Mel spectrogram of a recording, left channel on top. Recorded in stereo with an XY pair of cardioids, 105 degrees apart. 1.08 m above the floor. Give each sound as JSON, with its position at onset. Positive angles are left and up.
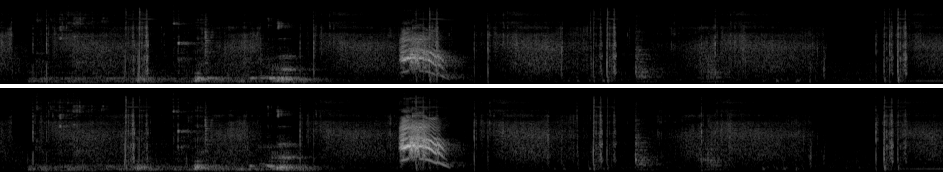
{"t": 0.3, "sound": "chewing", "azimuth_deg": -50, "distance_m": 3.0}
{"t": 2.0, "sound": "a snare drum", "azimuth_deg": -5, "distance_m": 1.4}
{"t": 4.0, "sound": "a scream", "azimuth_deg": -60, "distance_m": 0.5}
{"t": 6.3, "sound": "a clink", "azimuth_deg": -50, "distance_m": 4.5}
